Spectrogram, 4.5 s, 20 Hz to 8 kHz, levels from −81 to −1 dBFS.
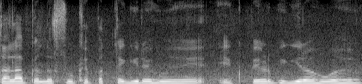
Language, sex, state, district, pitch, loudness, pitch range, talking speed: Hindi, male, Arunachal Pradesh, Lower Dibang Valley, 150 Hz, -15 LUFS, 145-155 Hz, 170 wpm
